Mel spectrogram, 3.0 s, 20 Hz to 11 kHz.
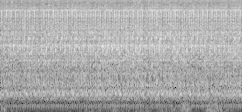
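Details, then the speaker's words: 1982 Evinrude 9.9 hp long-shaft two-stroke outboard, new thermostat and water pump, warming up: busy, buzzy crackling idle, steady level, perked up and idled a little higher with mixture screw back to middle; clean, even idle, good mixture. "It perked up after putting it back to the middle. A little higher in idle. Good mixture there."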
